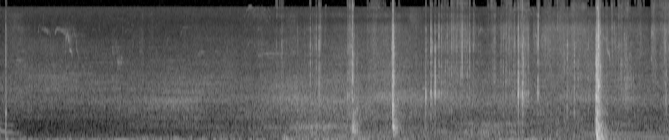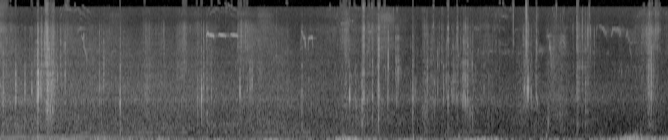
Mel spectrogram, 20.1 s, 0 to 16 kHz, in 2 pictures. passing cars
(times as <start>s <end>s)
0.1s 15.6s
